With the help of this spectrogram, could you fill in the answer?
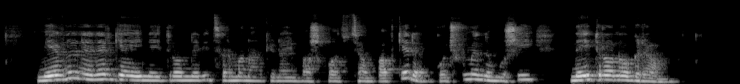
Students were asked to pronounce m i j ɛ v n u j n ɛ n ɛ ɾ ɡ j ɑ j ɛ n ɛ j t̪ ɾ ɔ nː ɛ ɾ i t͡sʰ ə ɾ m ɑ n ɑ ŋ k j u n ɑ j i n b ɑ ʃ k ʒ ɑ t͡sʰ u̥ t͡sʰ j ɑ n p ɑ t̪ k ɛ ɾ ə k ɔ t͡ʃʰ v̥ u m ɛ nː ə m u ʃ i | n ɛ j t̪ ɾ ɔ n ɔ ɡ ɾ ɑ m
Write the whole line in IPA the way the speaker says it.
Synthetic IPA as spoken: m i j ɛ v n u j n ɛ n ɛ ɾ ɡ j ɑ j i n ɛ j t̪ ɾ ɔ nː ɛ ɾ i t͡sʰ ə ɾ m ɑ n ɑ ŋ k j u n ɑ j i n b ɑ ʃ k v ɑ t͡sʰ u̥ t͡sʰ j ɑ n p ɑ t̪ k ɛ ɾ ə k ɔ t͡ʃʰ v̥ u m ɛ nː ə m u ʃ i | n ɛ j t̪ ɾ ɔ n ɔ ɡ ɾ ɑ m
